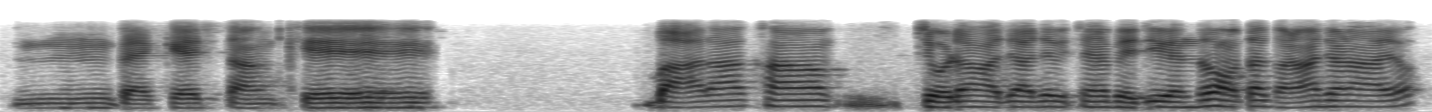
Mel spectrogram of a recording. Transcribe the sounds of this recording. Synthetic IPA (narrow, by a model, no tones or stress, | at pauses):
pɛːkeːd͡ʑt̪ɐʋ̤ãkʰeː | ɓaːɾãkʰãːt͡ɕoːɽãɦɐd͡ʑaːɾd͡ʑeʋɪt͡ɕəɽẽpeːd͡ʑiʋẽːnd̪oãt̪aɡʱɐɽ̃ãd͡ʑʱəɽ̃aːɦijoː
